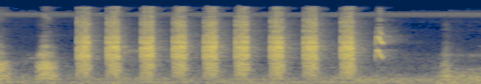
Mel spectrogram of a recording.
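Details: Javan myna, white-eyed type, in tutor song for training birds: a series of about ten harsh, evenly spaced chattering notes, roughly four per second, ending with a short slurred whistle.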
